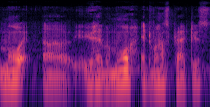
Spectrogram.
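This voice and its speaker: A man with a Tibetan accent speaks at a fairly slow pace and a medium pitch. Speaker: Tibetan Buddhist lama. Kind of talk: radio interview answer on Buddhist teaching.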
